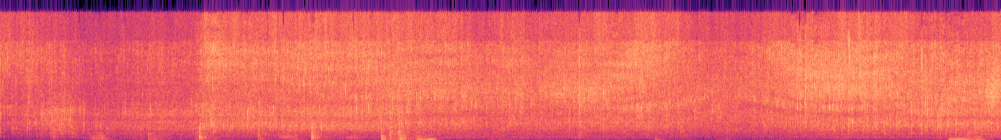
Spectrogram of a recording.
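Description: Pot roast sizzling and frying in a hot pan, a steady crackling hiss with scattered sharp pops and occasional scraping or shifting of the meat, fairly close and continuous, no talking.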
